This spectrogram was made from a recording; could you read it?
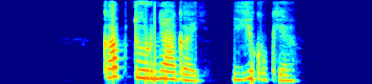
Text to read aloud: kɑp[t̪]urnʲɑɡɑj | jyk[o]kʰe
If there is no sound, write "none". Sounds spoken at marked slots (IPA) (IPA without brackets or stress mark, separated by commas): t̪, u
